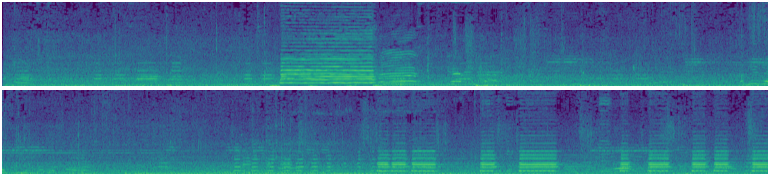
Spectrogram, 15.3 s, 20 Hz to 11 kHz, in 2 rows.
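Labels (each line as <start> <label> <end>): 0.0 Car engines running. 15.3
0.1 A car honks. 0.3
0.9 A car horn honks repeatedly. 1.8
2.4 A car horn honks repeatedly. 2.8
2.8 A car horn honks loudly. 3.7
3.8 A man is yelling. 4.2
4.5 A man is speaking. 5.2
5.4 A car horn honks with a high pitch in the distance. 5.9
5.5 Traffic noise can be heard in the distance. 9.9
7.3 An indistinct male voice is heard in the distance. 8.5
9.9 A car horn honks repeatedly. 11.0
11.3 A car horn honks loudly and repeatedly. 12.1
12.4 A car horn honks loudly. 13.3
13.8 A car horn honks repeatedly. 15.3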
